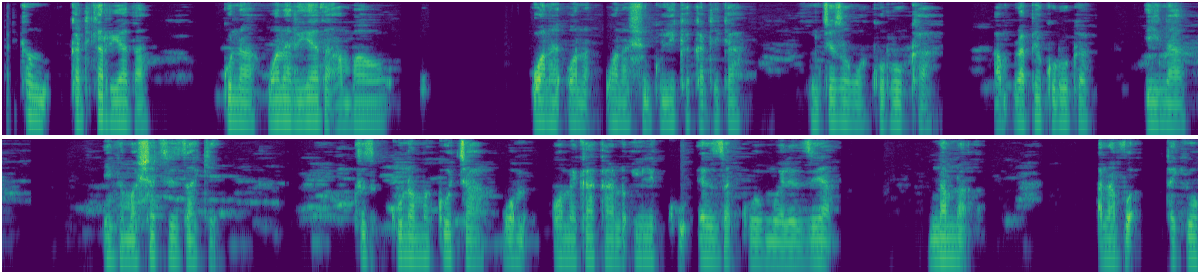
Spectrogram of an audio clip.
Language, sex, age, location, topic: Swahili, male, 25-35, Wajir, government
